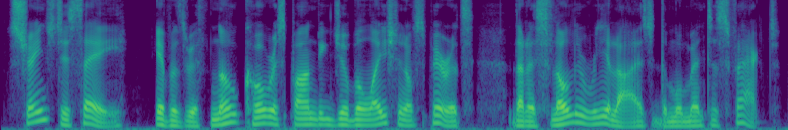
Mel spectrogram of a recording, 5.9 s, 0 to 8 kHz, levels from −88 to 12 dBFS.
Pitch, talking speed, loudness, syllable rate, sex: 130 Hz, 185 wpm, -18 LUFS, 5.8 syllables/s, male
